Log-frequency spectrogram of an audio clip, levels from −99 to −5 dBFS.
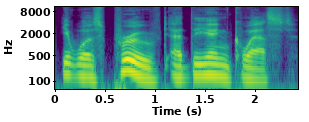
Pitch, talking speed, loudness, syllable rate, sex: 135 Hz, 150 wpm, -18 LUFS, 3.6 syllables/s, male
